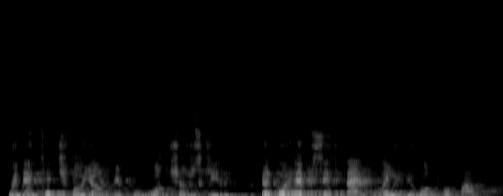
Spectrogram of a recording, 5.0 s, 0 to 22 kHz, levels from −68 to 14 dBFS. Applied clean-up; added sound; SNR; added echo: none; none; none; reverberation time 0.9 s.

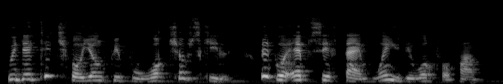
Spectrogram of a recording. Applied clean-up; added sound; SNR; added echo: none; none; none; none.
